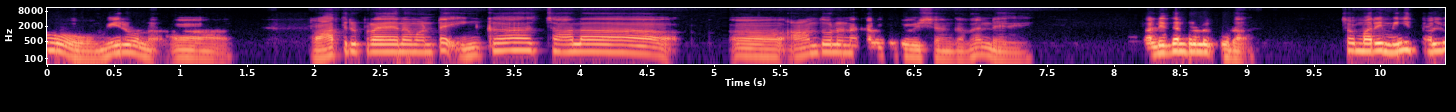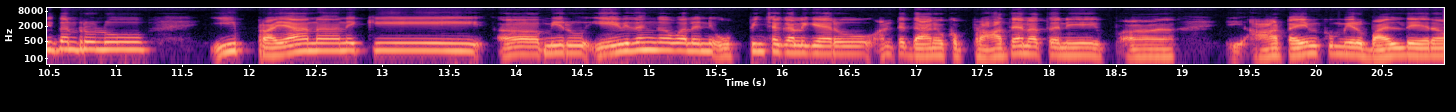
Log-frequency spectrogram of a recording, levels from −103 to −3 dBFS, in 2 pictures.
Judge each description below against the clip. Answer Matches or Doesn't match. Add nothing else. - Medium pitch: Matches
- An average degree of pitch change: Doesn't match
